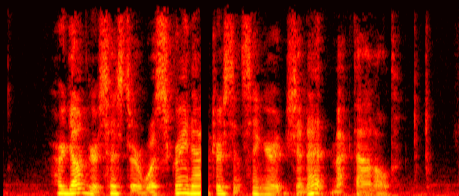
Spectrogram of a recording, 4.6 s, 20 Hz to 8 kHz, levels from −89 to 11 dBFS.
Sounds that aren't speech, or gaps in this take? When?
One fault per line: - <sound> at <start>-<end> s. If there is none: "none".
- dropout at 2.0-2.1 s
